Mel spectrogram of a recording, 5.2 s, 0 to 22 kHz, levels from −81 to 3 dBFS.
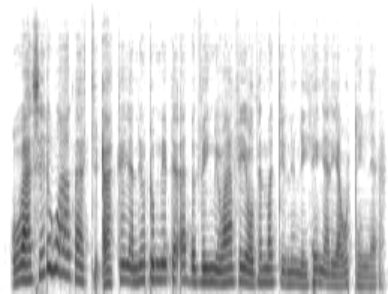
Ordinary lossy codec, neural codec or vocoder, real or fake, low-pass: none; codec, 44.1 kHz, 1.7 kbps, Pupu-Codec; fake; none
